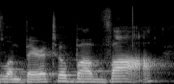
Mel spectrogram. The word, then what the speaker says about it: Lamberto Bava: genre master who is lumberto Baba with a little uh an extra Accent on the a there one more incentive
